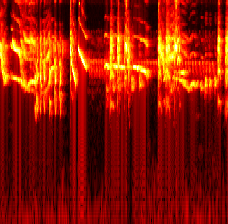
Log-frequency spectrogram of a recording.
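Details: Captive-bred Oriental magpie-robin from a breeding farm, singing in a nonstop rolling style: loud, rich flow of whistles, sweeping slurs and fast scratchy trills, with sharp glides and brief gaps between phrases.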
